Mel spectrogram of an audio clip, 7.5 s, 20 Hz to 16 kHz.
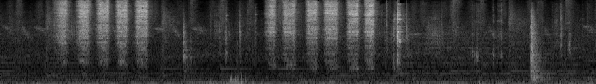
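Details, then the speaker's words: Chevelle that sat in a barn 15+ years and caught fire on its last run: the starter churns in quick bursts but never catches. Fuel has not reached it yet, and the fuel pump is suspected of barely pumping. "Almost there, almost there. A little more. Part to the coil. Hasn't gotten fuel yet. Come on."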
